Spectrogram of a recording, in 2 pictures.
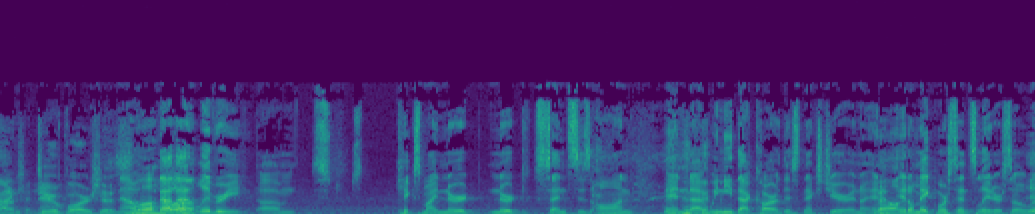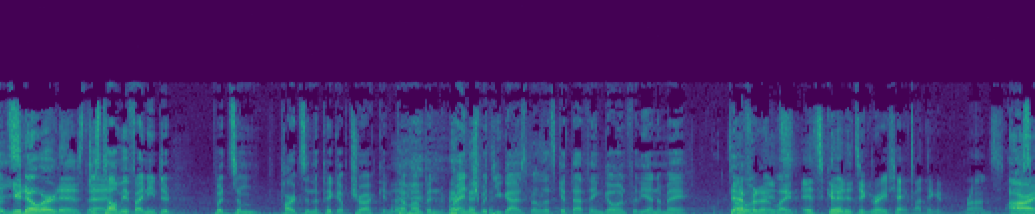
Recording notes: Live from K&N Filters at SEMA. Live at the K&N Booth at SEMA.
